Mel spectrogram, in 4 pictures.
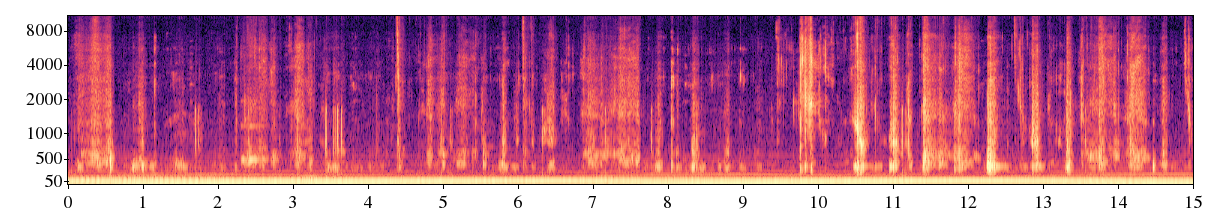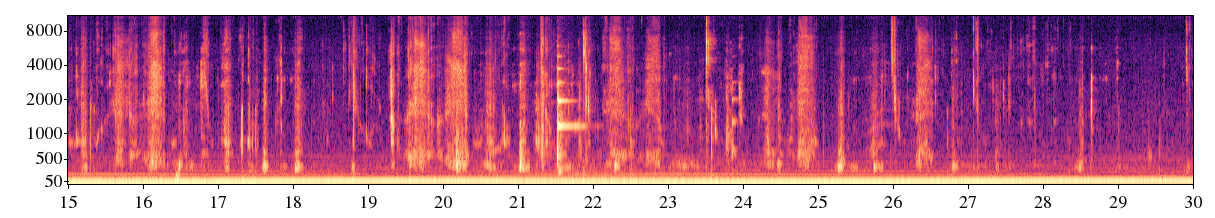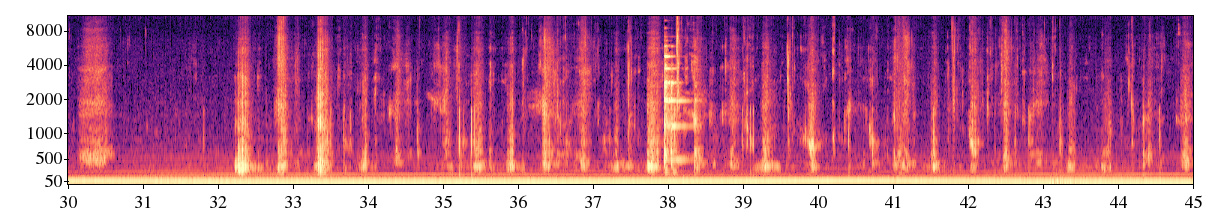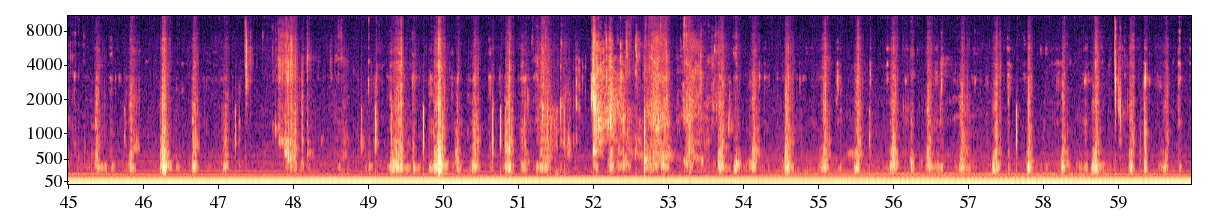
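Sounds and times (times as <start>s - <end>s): low electrical hum: 0.0s - 59.9s
wet chewing clicks: 4.4s - 29.1s, 32.2s - 59.9s.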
